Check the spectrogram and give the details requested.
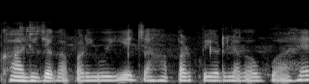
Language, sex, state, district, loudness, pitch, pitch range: Hindi, male, Odisha, Malkangiri, -17 LUFS, 180 Hz, 170-185 Hz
